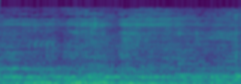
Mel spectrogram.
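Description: Loud music over a DJ sound system.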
